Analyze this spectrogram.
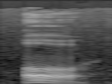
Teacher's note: The O with the acute accent is the same sound as the O without the accent, but it's longer. So if you understand the idea of O, just stretch it out.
